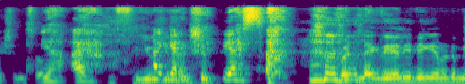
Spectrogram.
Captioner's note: laughs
